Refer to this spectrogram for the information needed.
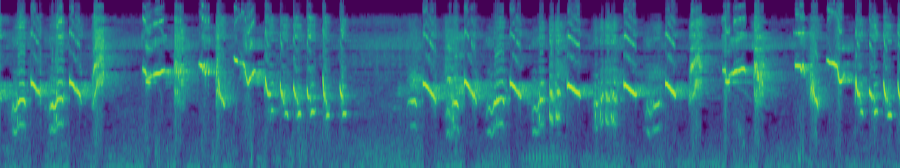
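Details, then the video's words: Oriental magpie-robin singing energetically: a rapid, varied stream of sharp whistled notes, chirps and downward slurs, mostly high-pitched, in dense bursts with a short pause near the fourth second. "BURUNG KACER GACOR DALAM BERAKSI"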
